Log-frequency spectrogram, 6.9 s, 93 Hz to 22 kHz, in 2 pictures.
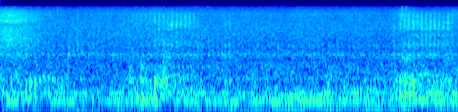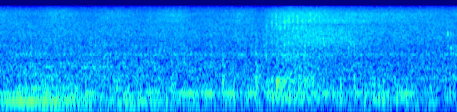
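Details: Heidi, a senior cat of 14 adopted from the Humane Society of New York City, content during a sunny massage on March 19, 2021; faint rhythmic rumbling under a steady low background hum.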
